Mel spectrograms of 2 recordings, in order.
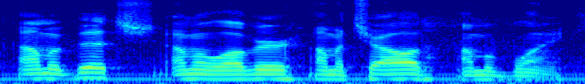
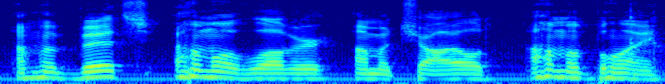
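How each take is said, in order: First: It is read at a fast pace. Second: It is read at a slow pace.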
